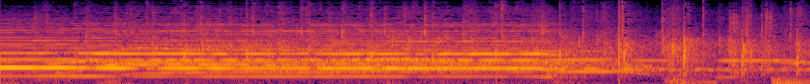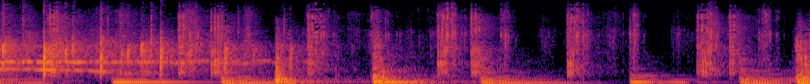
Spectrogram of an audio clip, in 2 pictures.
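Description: An audience at a brunch show breaks into loud applause and cheering for the performer closing out the show, the clapping dense and steady for several seconds while sustained tones and then a thumping rhythmic beat play underneath.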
